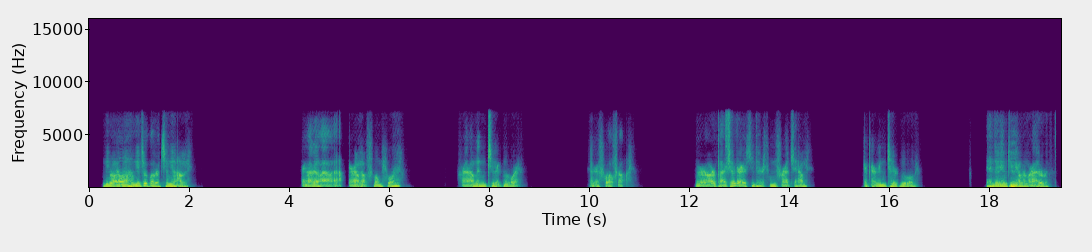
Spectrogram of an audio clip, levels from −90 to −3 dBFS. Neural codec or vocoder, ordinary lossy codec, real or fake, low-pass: codec, 16 kHz, 0.5 kbps, FreqCodec, smaller model; none; fake; 7.2 kHz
